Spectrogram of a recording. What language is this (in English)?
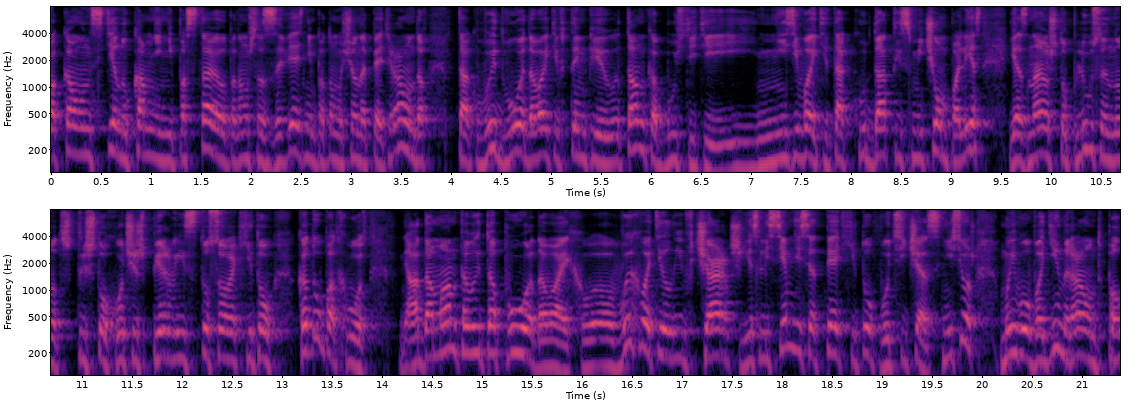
Russian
